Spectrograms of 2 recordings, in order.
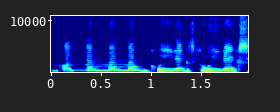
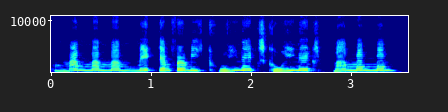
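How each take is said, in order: First: Put-on very high weird baby voice. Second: Put-on very high whiny baby voice. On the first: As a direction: squeak it like a toddler. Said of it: "like, a weird". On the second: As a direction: beg like a toddler, squeaky and high. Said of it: "like, a baby voice".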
